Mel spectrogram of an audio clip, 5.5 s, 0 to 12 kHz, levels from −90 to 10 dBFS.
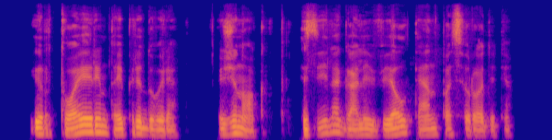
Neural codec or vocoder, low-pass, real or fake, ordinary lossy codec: none; 10.8 kHz; real; AAC, 64 kbps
